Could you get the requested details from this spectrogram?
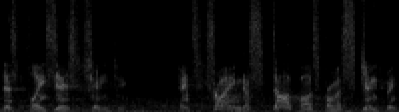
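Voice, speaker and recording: A man speaks in a put-on character voice. Loud background noise runs underneath. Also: moderate pace. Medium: video game. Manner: scornful, mocking.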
